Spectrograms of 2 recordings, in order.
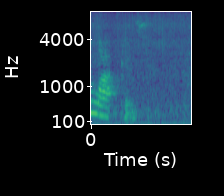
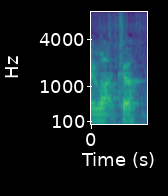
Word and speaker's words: latke: A potato latkes. Latkes. Is that how you say it? Latkes? Some say potato, some say potato, some say latke, some say latka.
